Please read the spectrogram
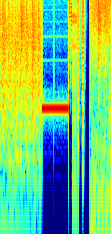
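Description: Background music breaks off a little under a second in for a loud, half-second beep of one steady high tone, an editing sound effect; after a brief gap a different electronic dance track with a steady kick-drum beat starts near the end.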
